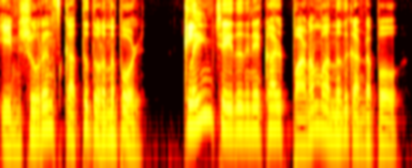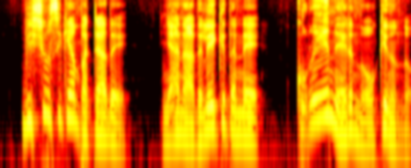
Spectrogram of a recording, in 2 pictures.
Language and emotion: Malayalam, surprised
